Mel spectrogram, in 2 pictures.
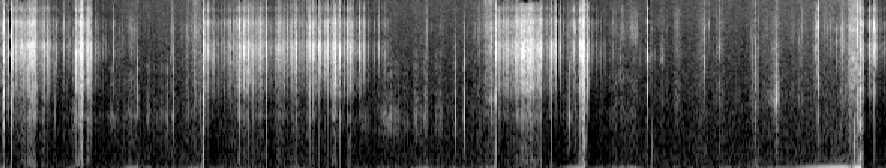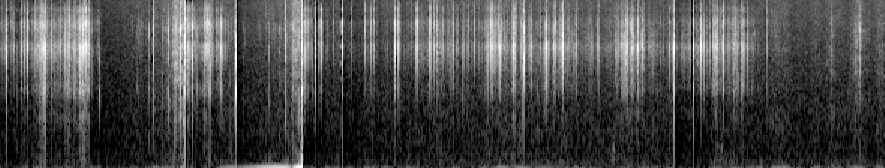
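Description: Fingertips hold a solid yellow and teal ball of layered, wound plastic tape while a metal craft knife slices into the layers. Bursts of bright, crackly tearing and scratching alternate with sharp clicks and short pauses as the blade cuts through the tape.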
